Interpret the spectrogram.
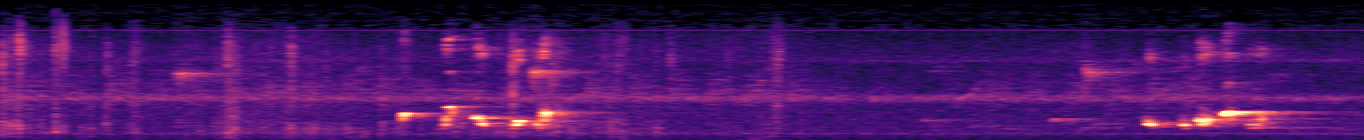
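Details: A dominant local bulbul (nok dok taeng), a lure singer known for long songs, delivers two quick phrases of sweet, bubbling whistled notes a few seconds apart over a steady, faint background hiss.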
